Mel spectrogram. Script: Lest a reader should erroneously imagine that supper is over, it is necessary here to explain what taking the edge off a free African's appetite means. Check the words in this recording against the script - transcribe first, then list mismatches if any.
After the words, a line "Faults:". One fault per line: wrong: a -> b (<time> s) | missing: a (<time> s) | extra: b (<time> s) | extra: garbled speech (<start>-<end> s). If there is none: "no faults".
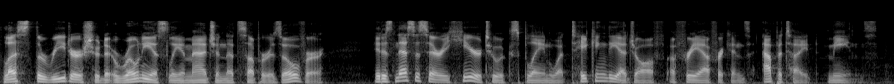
Lest the reader should erroneously imagine that supper is over, it is necessary here to explain what taking the edge off a free African's appetite means.
Faults:
wrong: a -> the (0.3 s)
